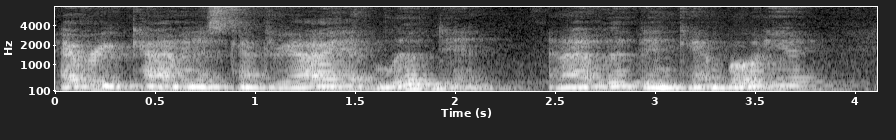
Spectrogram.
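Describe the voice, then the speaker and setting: Over noticeable background noise and audible room echo, a man with an American accent talks at a fairly quick pace in a fairly high pitch with very wide pitch swings. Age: 60s. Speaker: genocide prevention advocate. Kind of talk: press conference statement. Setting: news conference.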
